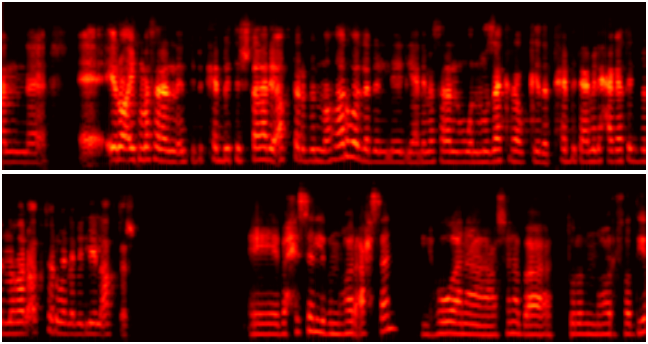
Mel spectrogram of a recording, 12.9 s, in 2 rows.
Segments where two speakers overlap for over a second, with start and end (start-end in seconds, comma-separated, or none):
none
